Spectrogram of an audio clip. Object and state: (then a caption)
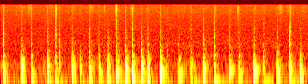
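Latex balloon tapped. An inflated lime-green latex balloon, hollow and air-filled, rests on one palm while the fingertips of the other hand knock and tap on it. Sixteen soft, dull, low thumps come in a steady, slightly uneven rhythm, each dying away almost at once with no ring.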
